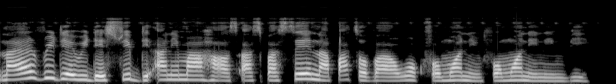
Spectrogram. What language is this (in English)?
Nigerian Pidgin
